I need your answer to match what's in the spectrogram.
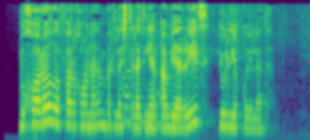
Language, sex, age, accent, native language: Uzbek, female, 18-24, Qashqadaryo, Uzbek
